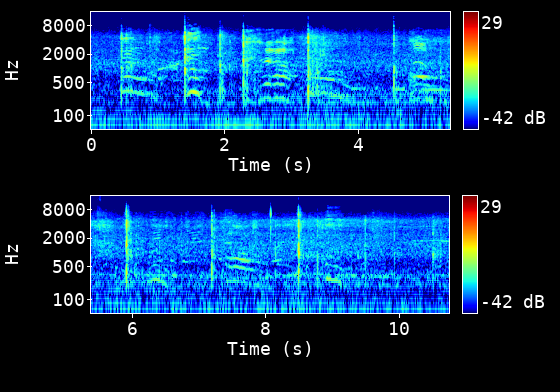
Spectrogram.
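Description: Tennis balls struck with rackets in a rally: sharp pops come roughly once a second, with two louder hits about six and eight and a half seconds in. People's voices talk in the background throughout.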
